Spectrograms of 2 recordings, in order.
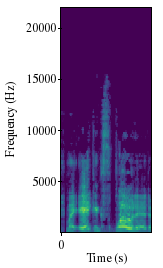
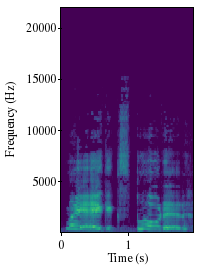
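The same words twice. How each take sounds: First: MY EGG EXPLODED said loud and slow; emphatic insistence. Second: High, slow, tearful whimper, imitated; mock crying. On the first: Real, not acted. Telling viewers why she looked so silly, loud emphatic "My egg exploded". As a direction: punch out "My egg exploded" loudly, slowly. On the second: Wife explaining to husband at her desk, mock-tearful whine. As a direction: wail it slowly in a high hammed-up cry. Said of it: "crying at my desk".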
